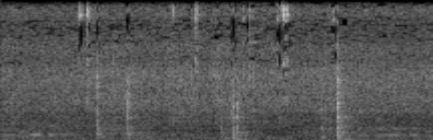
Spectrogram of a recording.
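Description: Prawns frying in oil for chemmeen masala fry, a steady soft sizzle with a handful of sharp scraping stirs spaced about every half second.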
